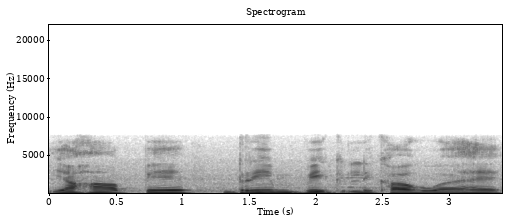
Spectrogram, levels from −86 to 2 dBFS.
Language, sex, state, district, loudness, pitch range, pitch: Hindi, male, Jharkhand, Deoghar, -17 LUFS, 145-160 Hz, 155 Hz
